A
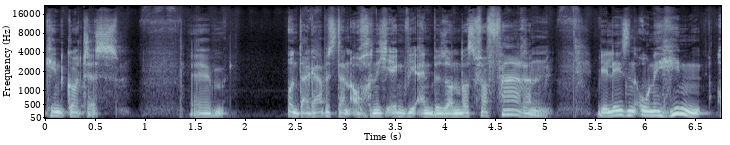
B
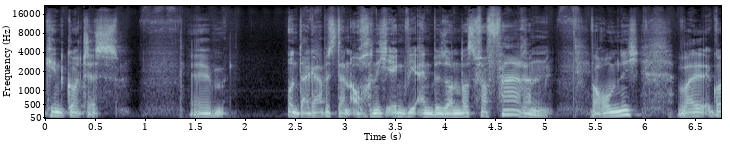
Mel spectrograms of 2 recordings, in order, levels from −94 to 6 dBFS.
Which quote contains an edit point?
B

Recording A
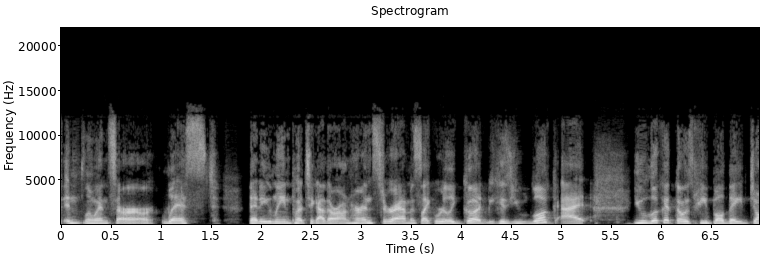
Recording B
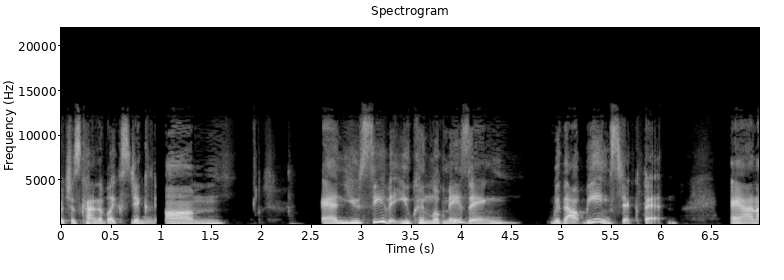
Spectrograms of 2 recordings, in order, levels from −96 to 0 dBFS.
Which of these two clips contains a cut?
B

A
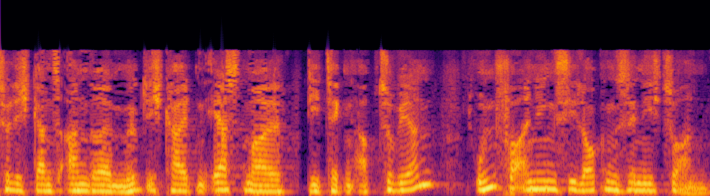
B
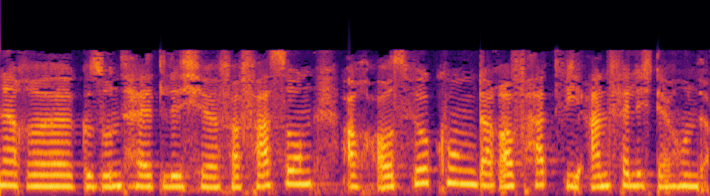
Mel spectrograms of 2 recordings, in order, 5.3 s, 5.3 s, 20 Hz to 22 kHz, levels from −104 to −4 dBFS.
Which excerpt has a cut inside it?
A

